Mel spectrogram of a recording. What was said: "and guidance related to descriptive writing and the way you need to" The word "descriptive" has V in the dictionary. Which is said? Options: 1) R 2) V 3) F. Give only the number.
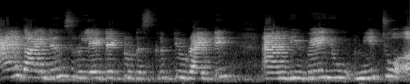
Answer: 2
